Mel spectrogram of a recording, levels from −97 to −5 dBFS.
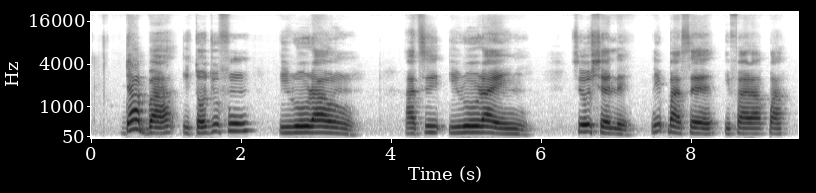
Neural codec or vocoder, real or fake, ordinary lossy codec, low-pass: autoencoder, 48 kHz, 128 numbers a frame, DAC-VAE, trained on Japanese speech; fake; none; none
